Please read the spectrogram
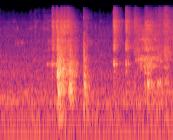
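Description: Cardboard trading-card boxes and packs being handled on a desk: a short rustle and knock about three-quarters of a second in, with a few lighter handling sounds near the end.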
